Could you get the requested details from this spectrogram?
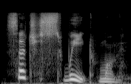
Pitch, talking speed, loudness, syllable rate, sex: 170 Hz, 180 wpm, -19 LUFS, 4.2 syllables/s, male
